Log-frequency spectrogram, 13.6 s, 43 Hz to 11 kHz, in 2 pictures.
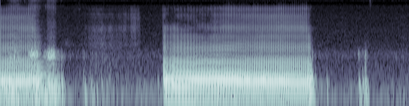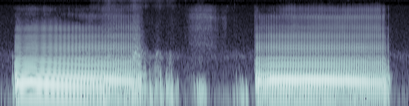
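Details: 25-year-old calico cat snoring while asleep: long, loud, buzzing droning sounds with each breath, about 14 a minute; harmless snoring.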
